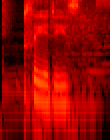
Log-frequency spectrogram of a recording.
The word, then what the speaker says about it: Pleiades: Pleiades.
